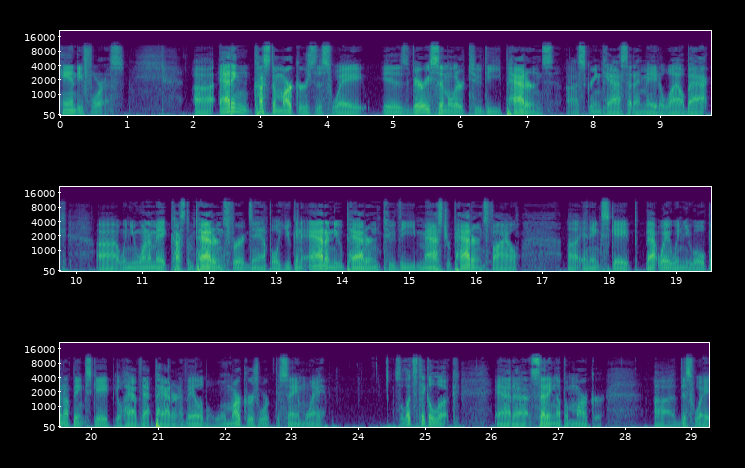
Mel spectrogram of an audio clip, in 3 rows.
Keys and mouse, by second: 26.3 click.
